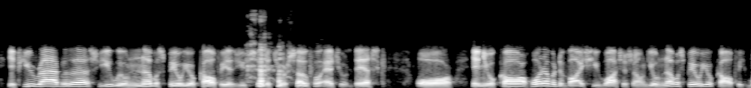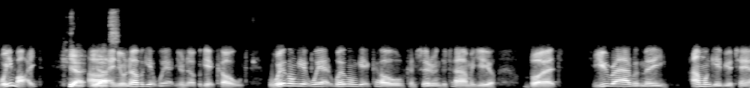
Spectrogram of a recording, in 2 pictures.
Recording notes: phones in to tell us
